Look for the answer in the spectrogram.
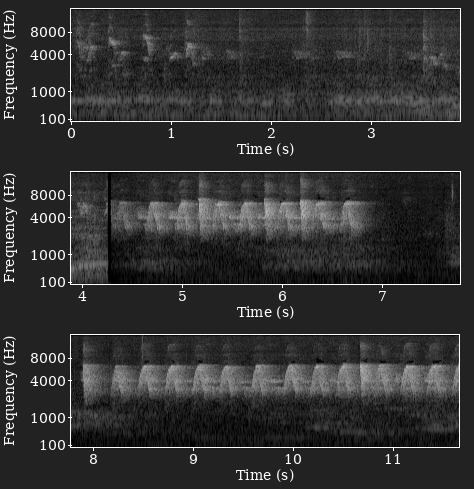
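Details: Male Hill Prinia delivering its rapid 'tembakan' shooting song: high, buzzy notes pulsed about twice a second in two long bursts, with a brief pause between them. A softer, lower jumble of sounds comes before.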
